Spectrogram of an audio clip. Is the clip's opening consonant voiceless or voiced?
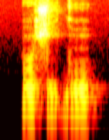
voiceless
